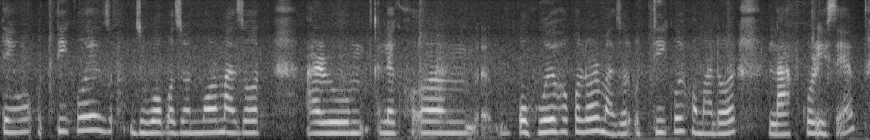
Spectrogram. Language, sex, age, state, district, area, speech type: Assamese, female, 18-30, Assam, Majuli, urban, spontaneous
